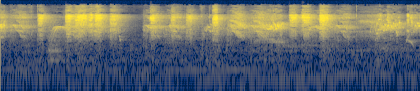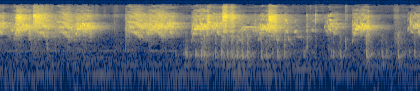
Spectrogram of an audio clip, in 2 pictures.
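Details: Several pet budgerigars chattering during feeding, a dense continuous stream of scratchy squawks and high chirps with little pause.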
